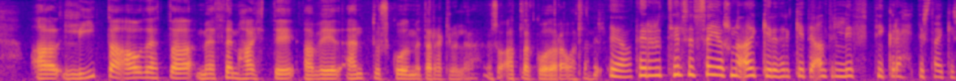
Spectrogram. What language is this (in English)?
Icelandic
